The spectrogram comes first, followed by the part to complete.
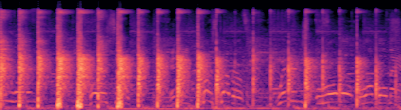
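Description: One person clapping their hands steadily, about three claps a second. The claps grow quieter in the second half.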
